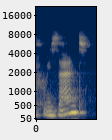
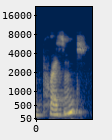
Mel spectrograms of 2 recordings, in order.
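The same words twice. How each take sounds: First: The stress is on the second syllable. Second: The stress is on the first syllable. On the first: It is a verb. "to present, présenter" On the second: It is a noun. "a present, un cadeau"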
